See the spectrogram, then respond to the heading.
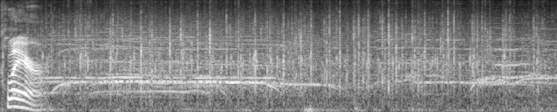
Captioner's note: attendees clap and cheer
